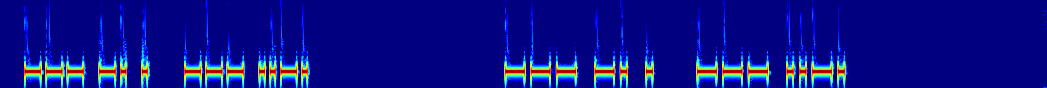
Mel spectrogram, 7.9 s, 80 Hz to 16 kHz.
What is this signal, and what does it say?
Morse code, heard as a keyed tone, about 33 wpm, 700 Hz. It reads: ONE OF ONE OF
